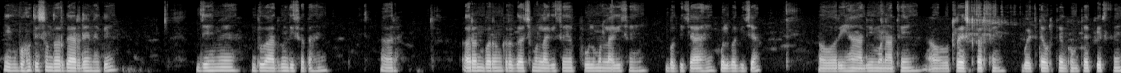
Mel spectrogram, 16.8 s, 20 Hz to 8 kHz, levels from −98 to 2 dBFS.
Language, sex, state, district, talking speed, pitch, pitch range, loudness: Sadri, male, Chhattisgarh, Jashpur, 155 wpm, 120 Hz, 120-130 Hz, -21 LUFS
